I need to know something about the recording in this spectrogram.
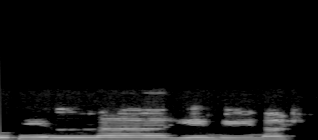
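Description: A woman reciting Arabic from a tajwid primer in a slow chant, drawing each vowel out into a few long, steady held notes with small steps in pitch. It is a beginner's practice of the lengthened vowels (mad) read five beats long.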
